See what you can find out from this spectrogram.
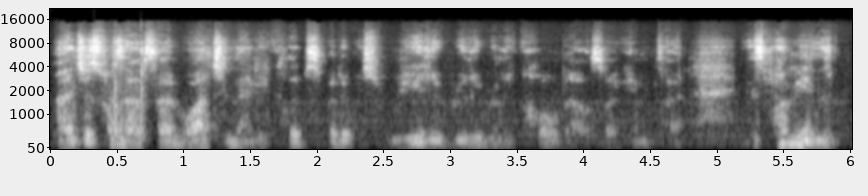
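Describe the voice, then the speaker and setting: A man hosting a late-night live ASMR chat, talking low and slowly with a deep voice and many ums as he greets viewers by name. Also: slight background noise, rough recording. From South Carolina.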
